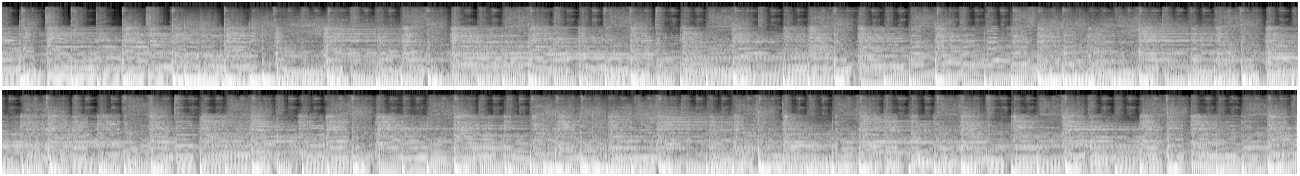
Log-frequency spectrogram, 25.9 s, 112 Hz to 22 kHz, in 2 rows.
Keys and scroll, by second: 0.6-3.0 typing, 4.6-6.3 typing, 17.5 BackSpace, 17.8 BackSpace, 19.9 Left, 20.2 Left, 20.3 Left, 20.8 Left, 21.0 Left, 21.1 Left, 21.4 Left, 21.8 Left, 22.0 Left, 22.3 Left, 22.7 Left, 22.8-23.6 Left, 23.6 Left, 24.1 Left, 24.2 Left, 24.3 Left, 24.7 Left, 24.9 Left, 25.2 Left, 25.4 Left, 25.6 Left, 25.7 Left.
